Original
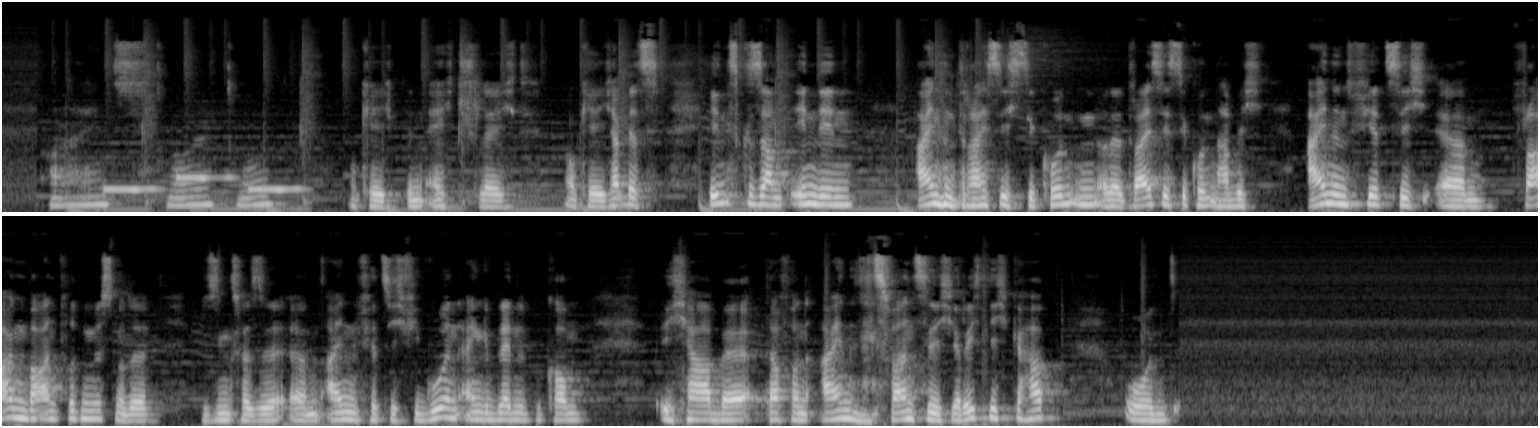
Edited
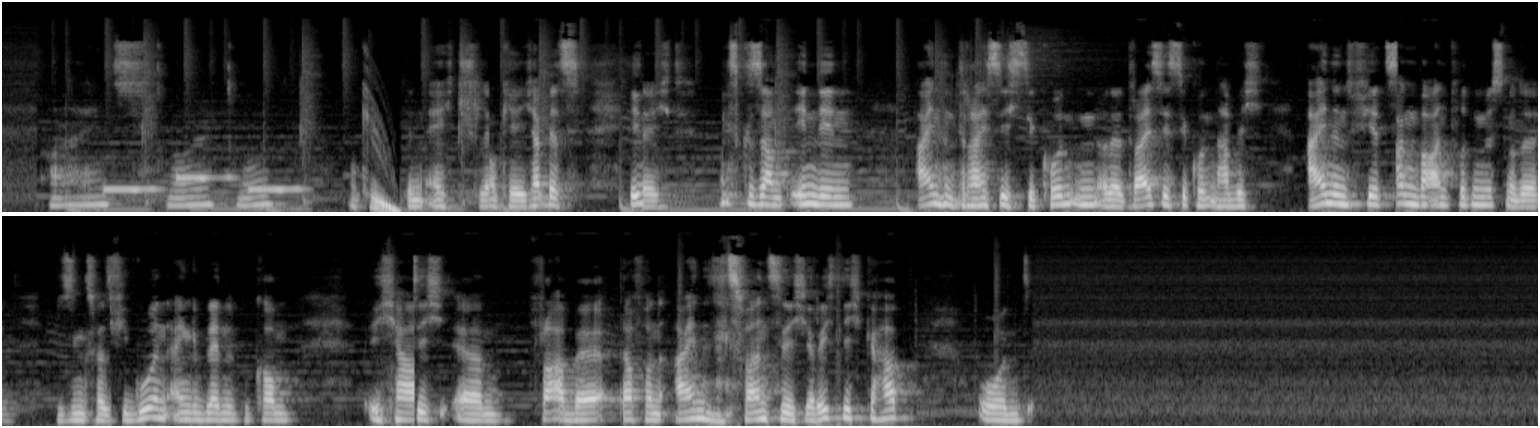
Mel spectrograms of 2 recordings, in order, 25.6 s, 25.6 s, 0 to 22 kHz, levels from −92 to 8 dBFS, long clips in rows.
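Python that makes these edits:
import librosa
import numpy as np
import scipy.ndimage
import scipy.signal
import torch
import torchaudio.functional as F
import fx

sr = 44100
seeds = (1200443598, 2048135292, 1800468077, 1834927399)

y = fx.edit(x, sr, fx.tape_stop(start_s=3.02, length_s=0.31),
    fx.move(start_s=4.06, length_s=0.66, to_s=6.01),
    fx.clip_gain(start_s=7.57, length_s=0.38, db=-4.0),
    fx.move(start_s=11.63, length_s=1.21, to_s=18.67),
    fx.cut(start_s=14.92, length_s=1.22), tone=tone)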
